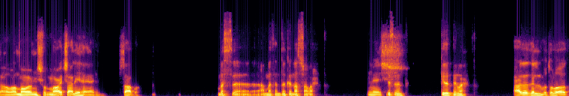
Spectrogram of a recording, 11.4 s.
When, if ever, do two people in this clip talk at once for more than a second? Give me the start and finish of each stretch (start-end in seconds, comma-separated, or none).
none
